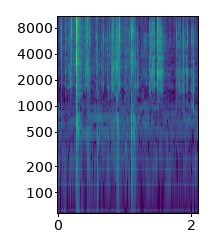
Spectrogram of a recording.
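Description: Die-cast toy tow trucks clicking and clinking as they are handled and knocked together: a few sharp clicks, the loudest about a quarter second in, over quiet background music.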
